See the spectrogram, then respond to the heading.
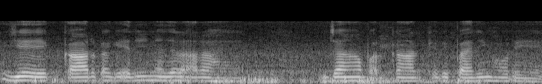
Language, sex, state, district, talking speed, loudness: Hindi, female, Madhya Pradesh, Dhar, 185 wpm, -17 LUFS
